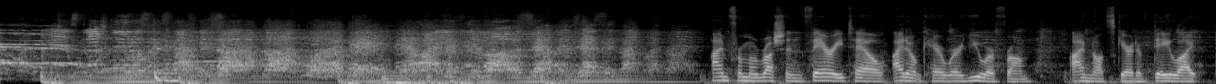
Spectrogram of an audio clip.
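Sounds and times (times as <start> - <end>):
large concert crowd chanting along to song lyrics: 0.2 - 7.1
pounding music with a steady rhythmic beat: 0.3 - 12.1
speech: 1.6 - 2.8, 7.1 - 12.1.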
